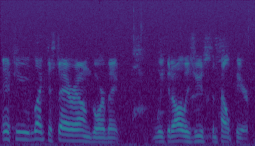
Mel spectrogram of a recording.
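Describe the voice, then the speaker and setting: A man's voice: medium pitch, lively intonation, brisk, a little hiss or hum, poor audio. A man playing a tabletop game, speaking casually in character. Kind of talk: casual in-character role-play.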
